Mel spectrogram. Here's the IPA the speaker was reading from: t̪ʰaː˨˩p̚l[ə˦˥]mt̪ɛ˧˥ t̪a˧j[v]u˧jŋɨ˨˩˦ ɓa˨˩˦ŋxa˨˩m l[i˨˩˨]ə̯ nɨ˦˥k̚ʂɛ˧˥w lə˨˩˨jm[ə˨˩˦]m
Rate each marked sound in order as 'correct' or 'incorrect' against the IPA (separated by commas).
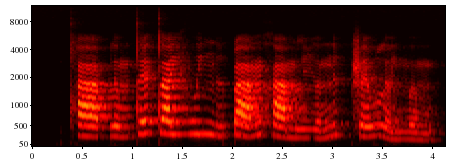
incorrect, correct, incorrect, incorrect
